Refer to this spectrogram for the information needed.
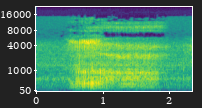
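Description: A single rough, rattling breath noise lasting over a second, consistent with a snore.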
